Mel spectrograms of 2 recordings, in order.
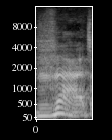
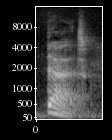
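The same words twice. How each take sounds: First: The word begins with a th sound. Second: The word begins without a th sound.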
